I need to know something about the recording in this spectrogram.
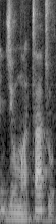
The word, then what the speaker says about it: Jumatatu: For Monday, we say Jumatatu, as you can see it here. For Monday, we say Jumatatu.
